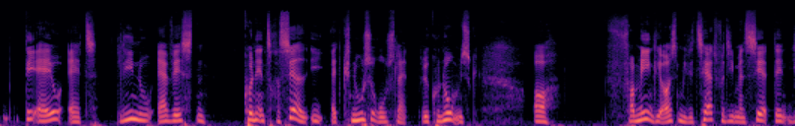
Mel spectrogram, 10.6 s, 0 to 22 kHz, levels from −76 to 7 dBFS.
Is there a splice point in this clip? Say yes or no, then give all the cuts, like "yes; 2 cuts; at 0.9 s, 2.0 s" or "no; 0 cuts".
no; 0 cuts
